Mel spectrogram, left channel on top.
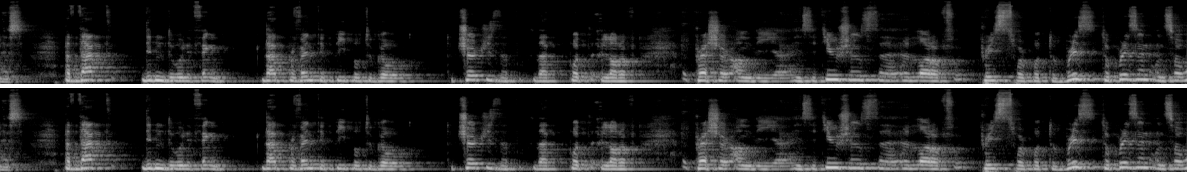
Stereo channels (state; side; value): identical; both; correlation 1.00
